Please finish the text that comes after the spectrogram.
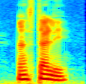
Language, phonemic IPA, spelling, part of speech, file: French, /ɛ̃s.ta.le/, installer, verb, Fr-installer.ogg
- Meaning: 1. to install 2. to place 3. to settle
